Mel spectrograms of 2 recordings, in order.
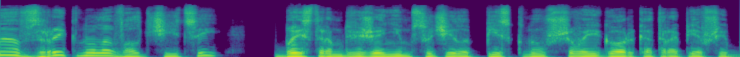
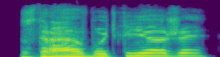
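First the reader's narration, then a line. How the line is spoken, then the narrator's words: Deep booming voices in turn. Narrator (Russian): По очереди прогудели и волк с патриархом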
